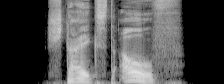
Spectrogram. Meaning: second-person singular present of aufsteigen
- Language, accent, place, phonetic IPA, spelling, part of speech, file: German, Germany, Berlin, [ˌʃtaɪ̯kst ˈaʊ̯f], steigst auf, verb, De-steigst auf.ogg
